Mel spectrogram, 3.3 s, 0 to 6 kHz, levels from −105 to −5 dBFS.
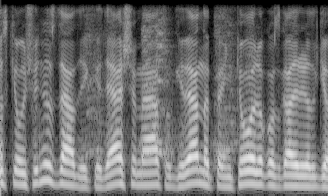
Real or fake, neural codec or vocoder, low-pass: real; none; 5.4 kHz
